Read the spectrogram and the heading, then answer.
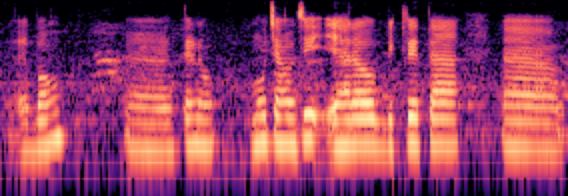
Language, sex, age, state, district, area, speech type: Odia, female, 30-45, Odisha, Sundergarh, urban, spontaneous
